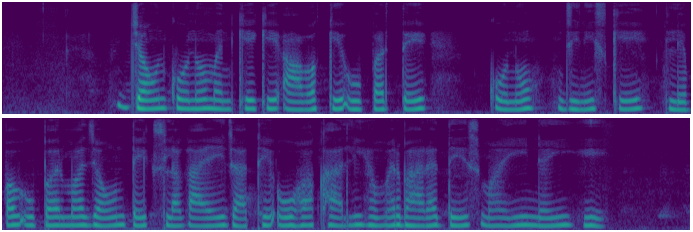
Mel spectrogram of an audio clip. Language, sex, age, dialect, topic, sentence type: Chhattisgarhi, female, 18-24, Western/Budati/Khatahi, banking, statement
